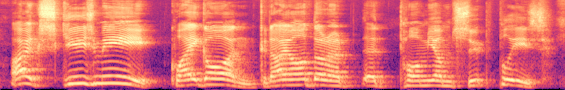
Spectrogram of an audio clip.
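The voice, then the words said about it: Put-on Scottish accent. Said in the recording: “I'm going to do a Scottish accent.”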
